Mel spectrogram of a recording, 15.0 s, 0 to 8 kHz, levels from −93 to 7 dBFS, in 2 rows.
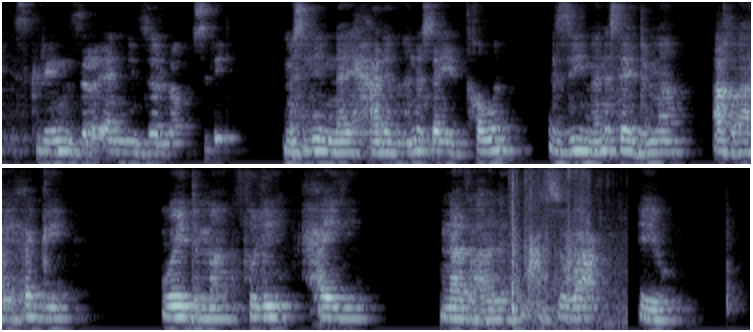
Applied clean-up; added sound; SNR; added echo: none; Skateboard; 5 dB; reverberation time 0.3 s.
